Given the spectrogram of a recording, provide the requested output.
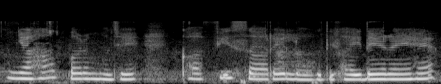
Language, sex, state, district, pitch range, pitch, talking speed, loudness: Hindi, female, Uttar Pradesh, Saharanpur, 235-260 Hz, 245 Hz, 135 wpm, -14 LUFS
